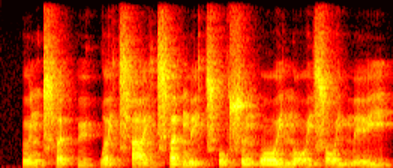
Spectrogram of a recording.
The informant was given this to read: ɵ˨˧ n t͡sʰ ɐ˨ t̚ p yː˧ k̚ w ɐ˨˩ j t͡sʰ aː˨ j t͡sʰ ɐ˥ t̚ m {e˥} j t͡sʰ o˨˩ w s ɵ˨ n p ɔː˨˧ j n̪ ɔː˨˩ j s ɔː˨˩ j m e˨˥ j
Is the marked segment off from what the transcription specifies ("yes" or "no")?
yes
